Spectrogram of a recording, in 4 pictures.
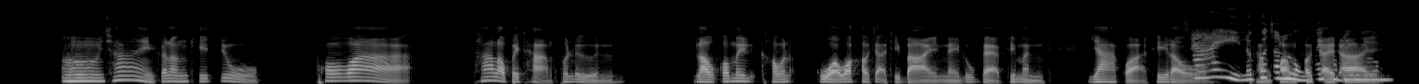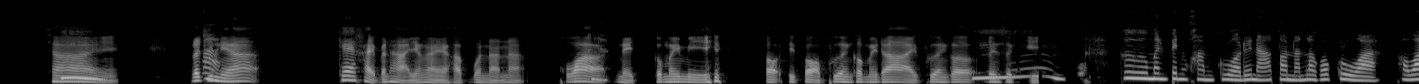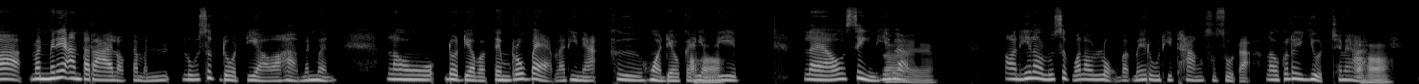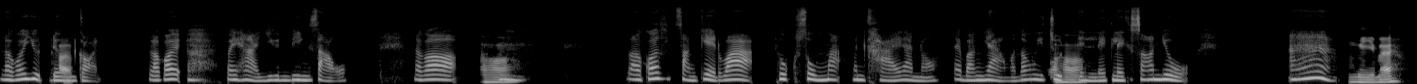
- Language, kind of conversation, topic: Thai, podcast, ครั้งที่คุณหลงทาง คุณได้เรียนรู้อะไรที่สำคัญที่สุด?
- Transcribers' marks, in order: laughing while speaking: "มี"; sigh; "พิง" said as "บิง"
